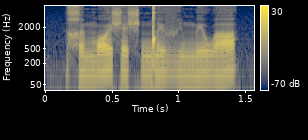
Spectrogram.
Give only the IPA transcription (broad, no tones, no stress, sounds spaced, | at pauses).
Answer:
χ i m ɔ ə̯ ʃ ɛ ʃ ŋ͡ǃ ɪ v i m ɪ w a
